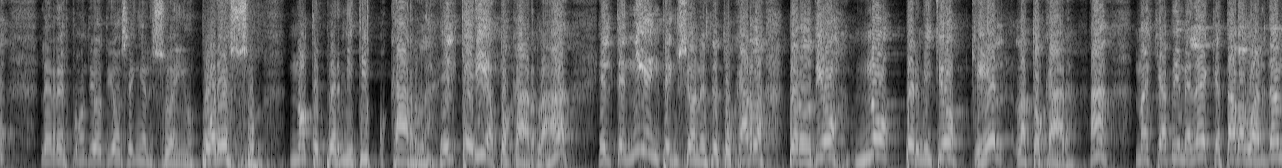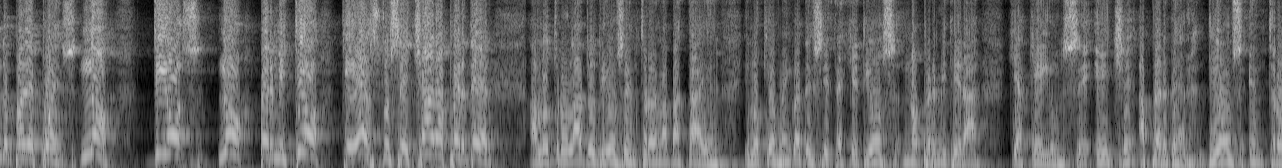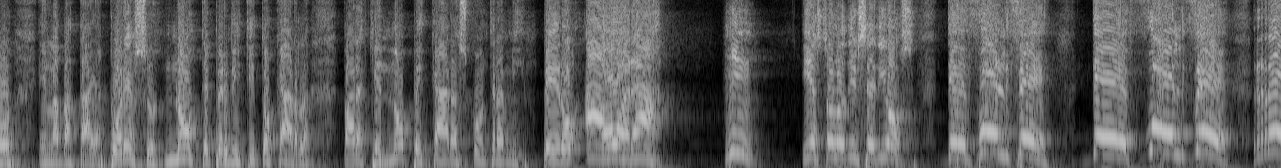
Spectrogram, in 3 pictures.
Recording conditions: large echoing room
